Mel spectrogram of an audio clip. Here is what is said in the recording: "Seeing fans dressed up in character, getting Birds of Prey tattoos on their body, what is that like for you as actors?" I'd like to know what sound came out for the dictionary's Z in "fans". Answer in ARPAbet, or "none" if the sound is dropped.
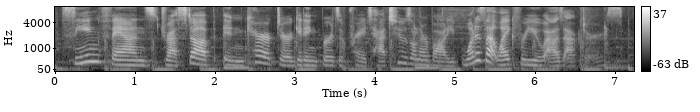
Z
